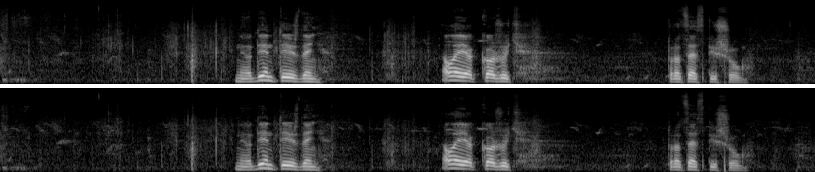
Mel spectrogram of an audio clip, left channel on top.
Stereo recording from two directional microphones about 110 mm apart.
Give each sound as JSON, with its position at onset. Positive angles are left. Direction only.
{"t": 1.8, "sound": "a sound", "side_deg": 50}
{"t": 2.3, "sound": "speech", "side_deg": 10}
{"t": 4.4, "sound": "speech", "side_deg": 10}
{"t": 6.7, "sound": "speech", "side_deg": 10}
